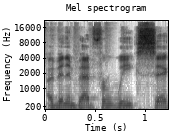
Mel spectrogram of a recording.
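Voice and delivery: normal talking voice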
